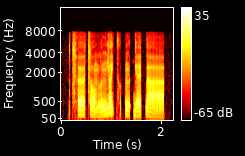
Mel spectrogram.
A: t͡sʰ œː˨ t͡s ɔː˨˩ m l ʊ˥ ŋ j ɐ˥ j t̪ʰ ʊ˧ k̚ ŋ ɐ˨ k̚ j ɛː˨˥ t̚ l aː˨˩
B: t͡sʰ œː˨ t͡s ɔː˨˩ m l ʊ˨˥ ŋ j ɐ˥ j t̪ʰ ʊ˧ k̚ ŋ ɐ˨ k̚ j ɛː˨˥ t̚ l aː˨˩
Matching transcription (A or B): B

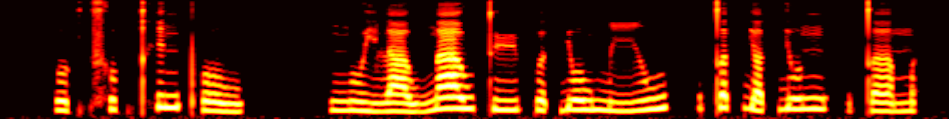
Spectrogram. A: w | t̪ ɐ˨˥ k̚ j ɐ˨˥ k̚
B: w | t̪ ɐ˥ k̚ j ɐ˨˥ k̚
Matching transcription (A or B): B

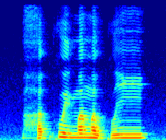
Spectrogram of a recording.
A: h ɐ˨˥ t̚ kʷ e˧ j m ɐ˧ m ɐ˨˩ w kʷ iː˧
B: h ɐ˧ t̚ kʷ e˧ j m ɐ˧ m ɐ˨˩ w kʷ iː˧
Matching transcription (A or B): A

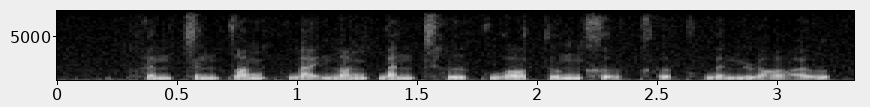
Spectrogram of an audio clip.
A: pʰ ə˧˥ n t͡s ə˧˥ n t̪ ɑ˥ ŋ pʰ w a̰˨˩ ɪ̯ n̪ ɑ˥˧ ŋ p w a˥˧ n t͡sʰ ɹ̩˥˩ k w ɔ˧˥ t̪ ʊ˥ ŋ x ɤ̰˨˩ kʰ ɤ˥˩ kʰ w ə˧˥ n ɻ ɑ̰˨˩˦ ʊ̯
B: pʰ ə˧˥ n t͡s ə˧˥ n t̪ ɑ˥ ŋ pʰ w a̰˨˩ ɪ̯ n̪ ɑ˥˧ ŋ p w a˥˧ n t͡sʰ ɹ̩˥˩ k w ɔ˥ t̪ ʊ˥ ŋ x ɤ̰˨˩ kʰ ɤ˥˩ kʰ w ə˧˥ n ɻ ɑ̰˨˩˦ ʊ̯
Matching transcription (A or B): B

